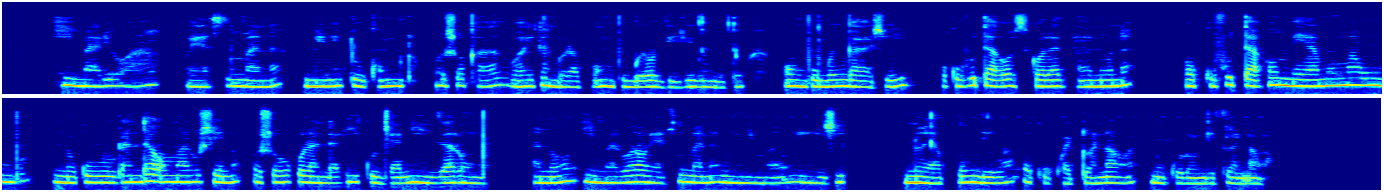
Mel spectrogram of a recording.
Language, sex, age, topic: Oshiwambo, female, 25-35, finance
